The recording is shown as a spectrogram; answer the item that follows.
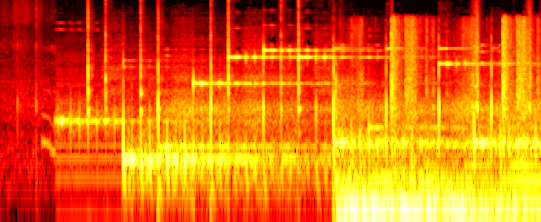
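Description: Electronic music sting for a TV news channel's logo ident: short synth pings at changing pitches over sharp clicks, with a deep bass coming in about two and a half seconds in.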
